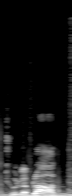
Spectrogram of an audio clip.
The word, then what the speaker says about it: Leblanc: Next I need to take this package to LeBlanc. And yes, I'm pretty sure it's pronounced LeBlanc, not LeBlanc.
